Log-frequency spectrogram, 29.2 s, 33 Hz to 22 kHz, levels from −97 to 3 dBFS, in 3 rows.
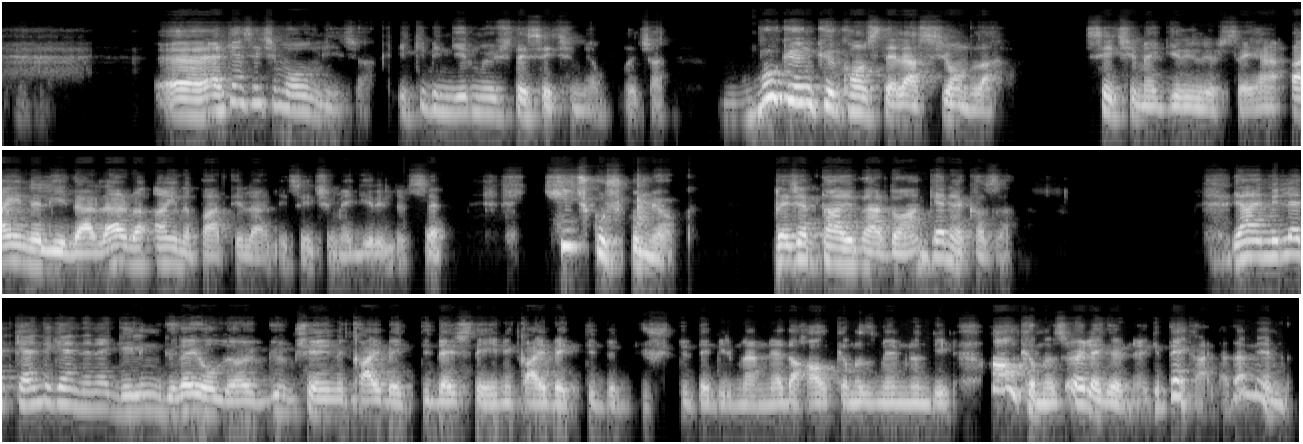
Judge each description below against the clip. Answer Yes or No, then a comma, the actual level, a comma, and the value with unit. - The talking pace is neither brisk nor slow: Yes, average, 110 wpm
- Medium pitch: Yes, medium, 155 Hz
